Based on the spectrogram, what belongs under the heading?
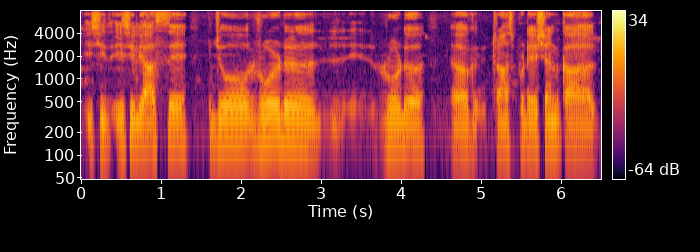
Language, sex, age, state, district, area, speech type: Urdu, male, 30-45, Uttar Pradesh, Lucknow, urban, spontaneous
